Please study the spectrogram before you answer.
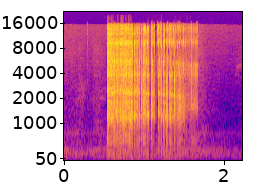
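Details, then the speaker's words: Agonal breathing demonstrated in emergency responder training: a single harsh, snoring gasp about a second long, then silence; irregular gasping in cardiac arrest that is not real breathing. "individuals in cardiac arrest do not breathe however some may gasp irregularly this may seem like the patient is breathing these are called agonal breaths agonal breaths sounds something like this"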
